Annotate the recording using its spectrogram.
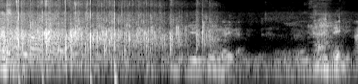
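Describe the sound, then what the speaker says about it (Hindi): Applause from the audience at a comedy poetry gathering run by a staff club, a burst of clapping with sharp individual claps that fades out after about three seconds, leaving quieter room noise. "आइए जोरदार तालियों से डॉक्टर मालिका हजूम जी का स्वागत"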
